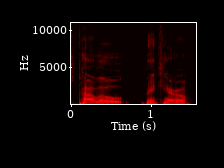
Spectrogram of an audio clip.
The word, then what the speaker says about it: Paolo Banchero: I think it's Paolo. It's Paolo, right? I actually have to look this up, man, because I have trouble pronouncing his damn name. Give me 1 second. Yeah, it's Paolo Banchero.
